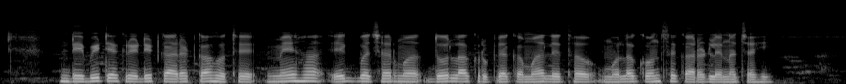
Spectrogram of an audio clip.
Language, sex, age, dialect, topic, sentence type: Chhattisgarhi, male, 18-24, Eastern, banking, question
